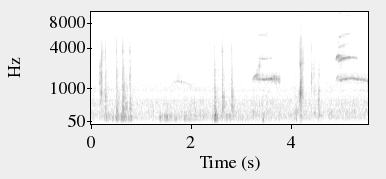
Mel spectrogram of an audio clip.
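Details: Kittens visited with their mother Janine, a brown tabby rescued from the Tulalip, Washington area, at Purrfect Pals one afternoon; thin high mews rise and fall among soft thumps and rustling of play.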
